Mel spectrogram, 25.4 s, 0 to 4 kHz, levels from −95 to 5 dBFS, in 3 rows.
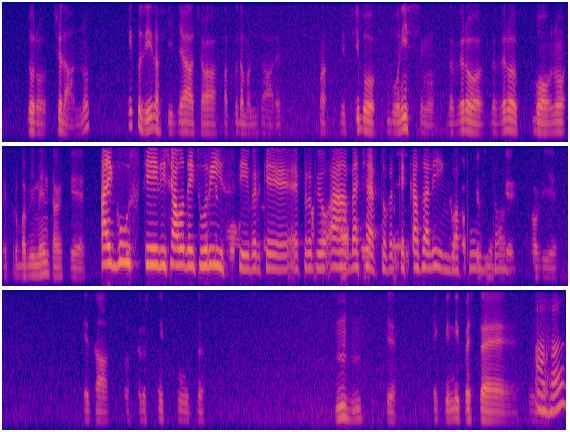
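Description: At 6.29 to 6.32 s, short concealed packet loss: about 20 ms went missing and was patched by extending the preceding sound, leaving a brief smear rather than a silent gap.

At 10.45 to 10.65, 11.45 to 12.07, 12.29 to 12.47, 13.08 to 13.95, 14.27 to 14.64, 14.92 to 15.86, 16.08 to 16.21 and 25.19 to 25.45 s, the speech dips by about 10 to 35 dB in uneven chunks. These drops are most likely speech suppressed in double talk, where an echo canceller ducks the talker. Unlike packet loss, there is no filled-in sound, only repeated attenuation within the call's band, which stops at 4 kHz.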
